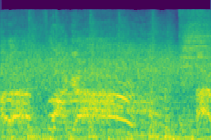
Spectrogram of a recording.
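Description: Punk rock song: a full band playing under a yelled vocal, with one long drawn-out note that rises and falls in pitch in the middle.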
